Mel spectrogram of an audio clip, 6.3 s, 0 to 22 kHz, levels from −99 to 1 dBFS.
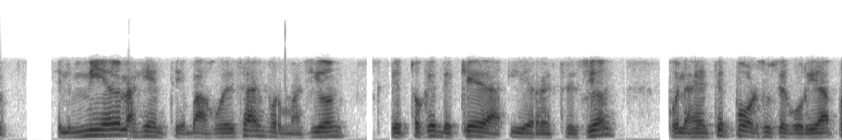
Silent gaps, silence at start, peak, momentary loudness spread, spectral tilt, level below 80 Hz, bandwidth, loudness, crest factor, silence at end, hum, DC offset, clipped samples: none; 0 s; -6 dBFS; 9 LU; -9 dB/octave; -72 dBFS; 4.2 kHz; -24 LUFS; 18 dB; 0 s; none; under 0.1%; under 0.1%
